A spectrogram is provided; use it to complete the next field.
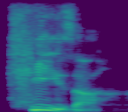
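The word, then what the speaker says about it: khiza: Now say it with the breath of air. Kiza. kiza. And that's to fight someone. So the letter H shows where Lakota speakers pronounce aspiration.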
